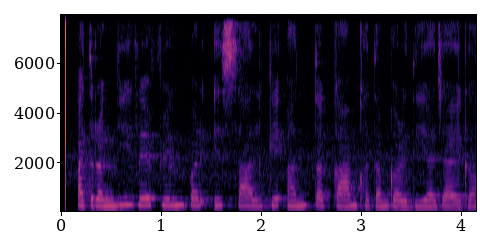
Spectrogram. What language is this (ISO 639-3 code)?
hin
